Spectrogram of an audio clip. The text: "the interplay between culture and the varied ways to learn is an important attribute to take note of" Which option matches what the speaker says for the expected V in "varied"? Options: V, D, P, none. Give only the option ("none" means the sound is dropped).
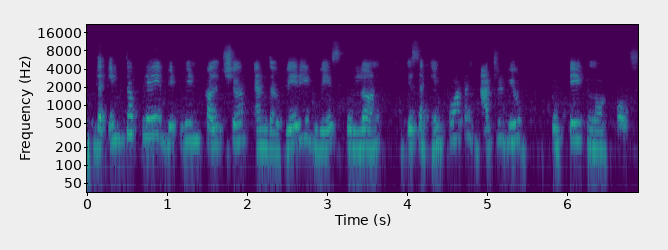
V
